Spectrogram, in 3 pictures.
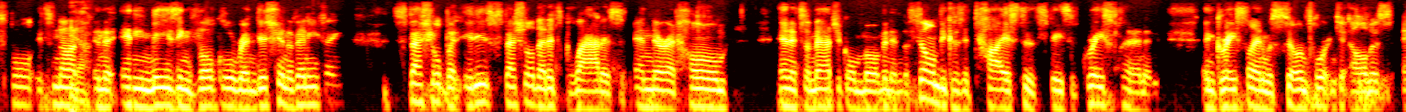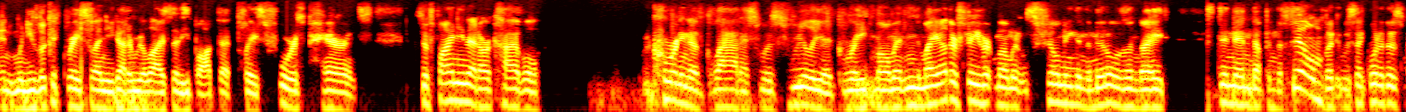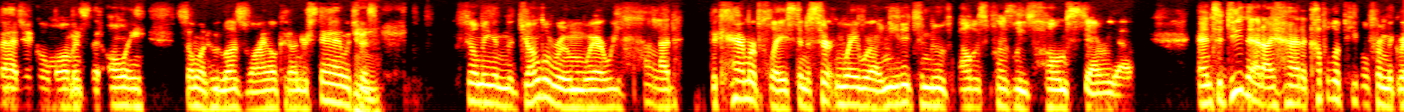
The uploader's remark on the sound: Chat over the phone. Calls from the road.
